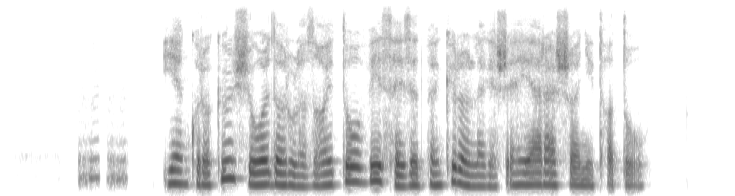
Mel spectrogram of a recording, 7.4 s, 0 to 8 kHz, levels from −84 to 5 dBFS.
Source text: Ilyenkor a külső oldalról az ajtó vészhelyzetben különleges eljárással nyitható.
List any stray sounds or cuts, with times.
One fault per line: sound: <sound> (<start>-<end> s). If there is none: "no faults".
sound: laugh (0.8-1.3 s)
